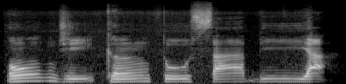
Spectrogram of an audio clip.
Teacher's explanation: Nesse caso a gente conta até o A final, porque essa sílaba é a tônica. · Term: sílaba tônica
